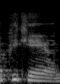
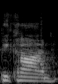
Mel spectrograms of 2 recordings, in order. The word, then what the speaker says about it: pecan: you are what are the four ways to pronounce it i only know pecan and pecan and pecan that's it okay pecan pecan pecan pecan and all are considered correct there is no correct pronunciation they're all correct khan is more correct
